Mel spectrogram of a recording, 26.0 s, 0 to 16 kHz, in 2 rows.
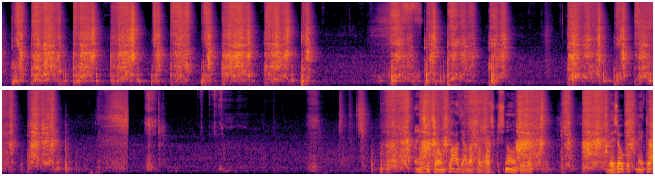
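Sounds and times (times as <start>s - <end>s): trowel scraping plaster: 0.2s - 6.3s, 7.7s - 10.2s, 11.3s - 14.2s, 20.6s - 26.0s.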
